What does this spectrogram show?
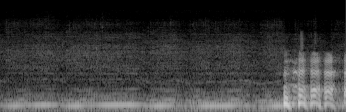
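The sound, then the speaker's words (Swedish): A motorcycle engine drones steadily, then breaks into loud, choppy revving bursts toward the end, as if throttling hard while passing. “The motorcycle walkie-talkie men are coming for you.”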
